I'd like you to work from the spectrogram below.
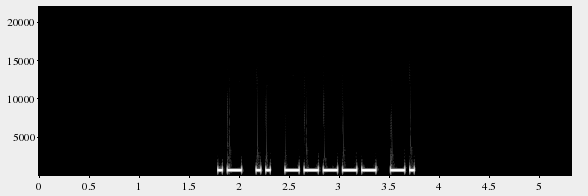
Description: Morse code, heard as a keyed tone, about 25 wpm, 700 Hz. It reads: AI0N
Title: USA Call Signs - 4 Characters - Repeated 2x - 25wpm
